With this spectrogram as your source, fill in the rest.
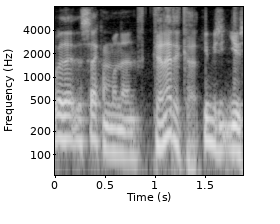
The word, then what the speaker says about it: Connecticut: So there's 3 C's, but the second one is a silent C. So say it without the second one then. Connecticut.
